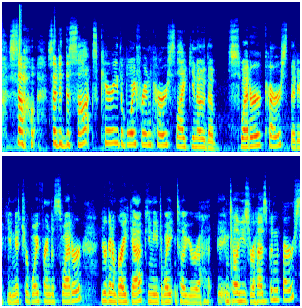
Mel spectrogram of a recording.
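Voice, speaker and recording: Lively intonation and a moderate pace in an unremarkable speaking voice. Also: woman, fairly high pitch for a woman. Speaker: knitting podcast host. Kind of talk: casual podcast interview, hosting. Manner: upbeat.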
